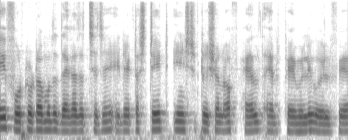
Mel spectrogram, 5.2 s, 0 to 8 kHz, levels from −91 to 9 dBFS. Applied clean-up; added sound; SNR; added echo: neural mask model Resemble Enhance denoiser.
